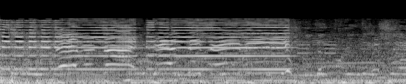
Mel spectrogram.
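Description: A horn sounds one long steady note for about three seconds, over loud party music and voices.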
